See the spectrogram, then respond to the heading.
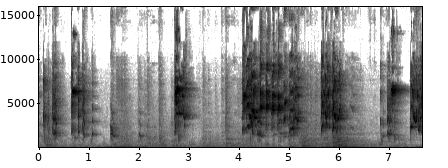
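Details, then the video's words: Lovebird chirping with scattered short squeaky notes, then a louder harsh chattering stretch in the middle and a few piercing chirps near the end. "Lovebird chirping sound"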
